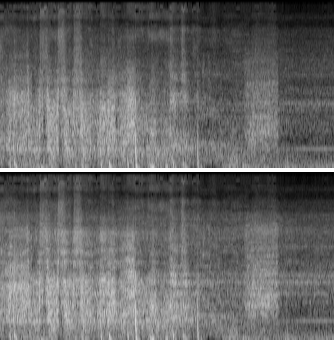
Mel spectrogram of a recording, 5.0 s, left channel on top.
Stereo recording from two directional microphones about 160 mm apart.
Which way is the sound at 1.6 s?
Centre (ahead or behind).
